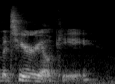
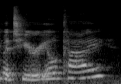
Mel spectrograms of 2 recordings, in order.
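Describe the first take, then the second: First: The final syllable rhymes with 'see'. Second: The final syllable rhymes with 'eye'. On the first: "A K-I would make a key sound" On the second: "So you say material kai?"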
